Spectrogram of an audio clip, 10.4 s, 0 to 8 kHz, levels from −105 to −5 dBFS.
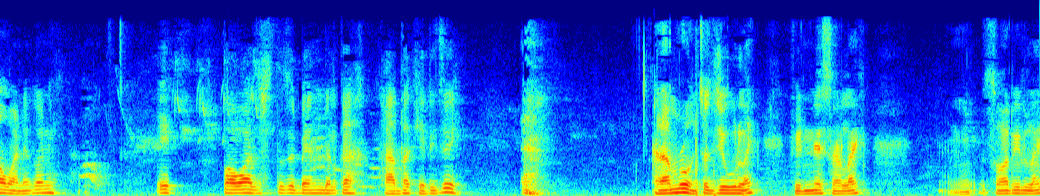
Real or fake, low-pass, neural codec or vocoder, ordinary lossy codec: real; 7.2 kHz; none; AAC, 32 kbps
